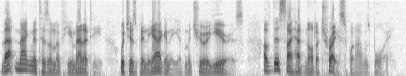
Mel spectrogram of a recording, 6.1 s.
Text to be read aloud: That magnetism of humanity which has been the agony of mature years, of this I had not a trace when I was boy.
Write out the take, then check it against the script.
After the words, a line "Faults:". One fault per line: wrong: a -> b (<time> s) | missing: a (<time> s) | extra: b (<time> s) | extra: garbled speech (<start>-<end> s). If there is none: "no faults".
That magnetism of humanity which has been the agony of mature years, of this I had not a trace when I was boy.
Faults:
no faults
